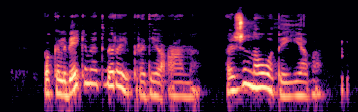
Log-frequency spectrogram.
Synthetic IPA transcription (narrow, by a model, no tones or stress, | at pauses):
pɐkɐlʲbʲeːkʲɪmʲɛɐt̪ʲʋʲɪɾɐɪpɾɐd̪ʲeːjo̰ːʔɑːnɐ | ɐʃʒʲɪnɒʊɐpʲiɛjiɛʋɐː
